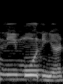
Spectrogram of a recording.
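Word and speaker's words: pneumonia: से पहले पी आया जब भी एन से पहले पी आएगा तो रूल हमारा खाता है की जो पीर राहत है हमेशा कहता है साइलेंट होता है इसको हम बोलते हैं निमोनिया ठीक नेक्स्ट एग्जाम पहले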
